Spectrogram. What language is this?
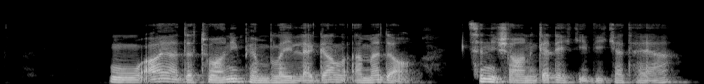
Central Kurdish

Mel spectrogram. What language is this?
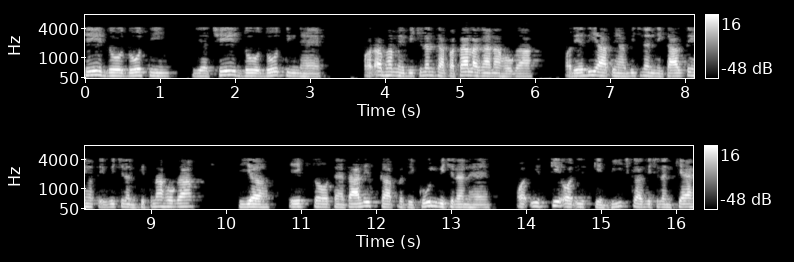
Hindi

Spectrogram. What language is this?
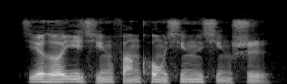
Chinese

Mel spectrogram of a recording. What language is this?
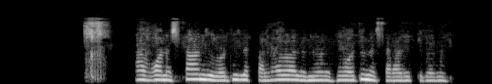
Pashto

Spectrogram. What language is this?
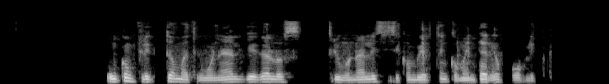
Spanish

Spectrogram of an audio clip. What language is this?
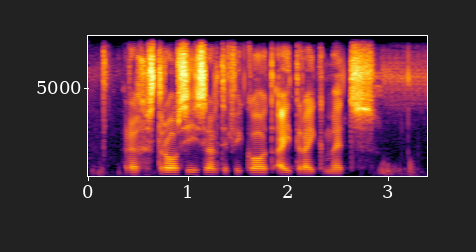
Afrikaans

